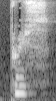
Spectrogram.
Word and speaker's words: plus: Il gagne plus d'argent. Il est plus nerveux. Alors, comment on sait si on doit prononcer le S? C'est quand on va pouvoir remplacer par davantage.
